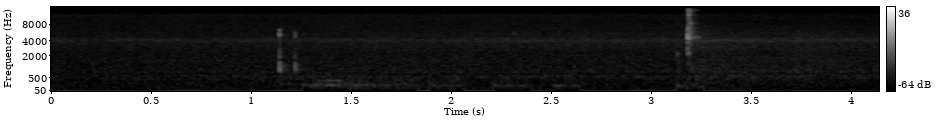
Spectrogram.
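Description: Near silence on a video call, broken by two faint clicks: one about a second in, the other a little after three seconds.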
